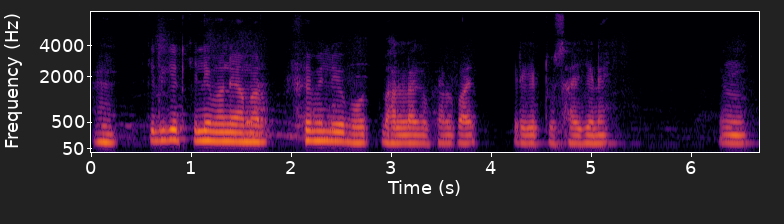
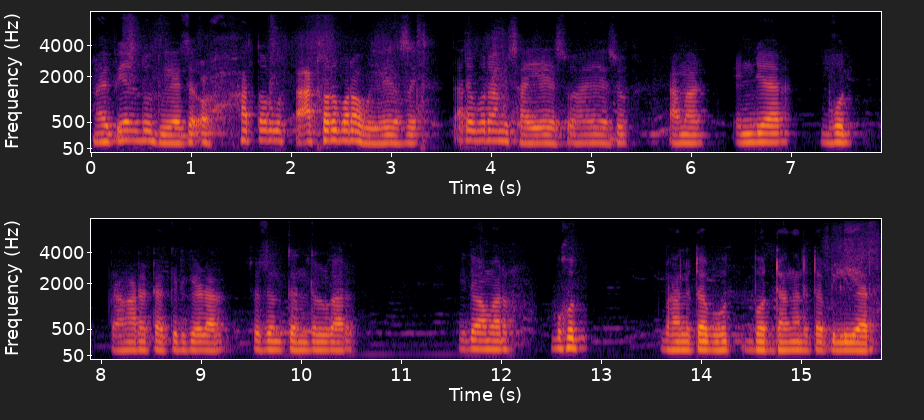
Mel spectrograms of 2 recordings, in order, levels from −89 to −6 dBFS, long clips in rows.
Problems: background sounds at intervals, background conversations at intervals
